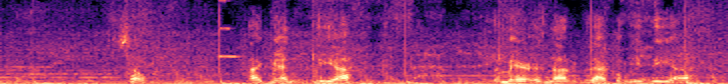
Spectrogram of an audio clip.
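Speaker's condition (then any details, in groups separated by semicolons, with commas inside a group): Cerebellar ataxia from brain tumour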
